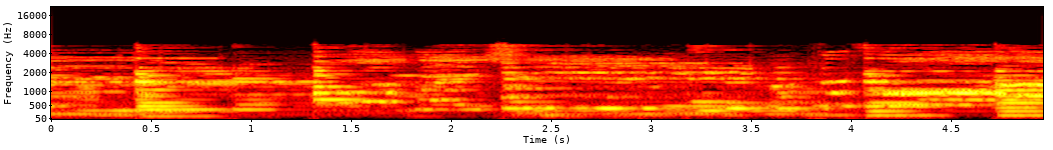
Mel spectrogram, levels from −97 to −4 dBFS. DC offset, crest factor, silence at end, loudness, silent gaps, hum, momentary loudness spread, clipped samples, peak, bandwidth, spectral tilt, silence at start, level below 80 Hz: under 0.1%; 16 dB; 0 s; -28 LUFS; none; none; 9 LU; under 0.1%; -12 dBFS; 6 kHz; -6.5 dB/octave; 0 s; -74 dBFS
